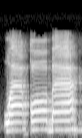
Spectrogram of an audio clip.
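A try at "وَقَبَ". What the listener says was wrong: Nah, masih memanjang wa-nya. Waqoba. Mungkin karena tegang ya bacanya, jadi memanjang beberapa tempat ya.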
